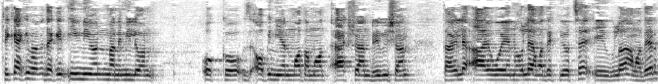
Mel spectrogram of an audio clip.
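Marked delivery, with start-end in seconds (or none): none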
